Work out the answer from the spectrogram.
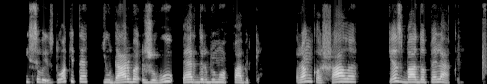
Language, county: Lithuanian, Vilnius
